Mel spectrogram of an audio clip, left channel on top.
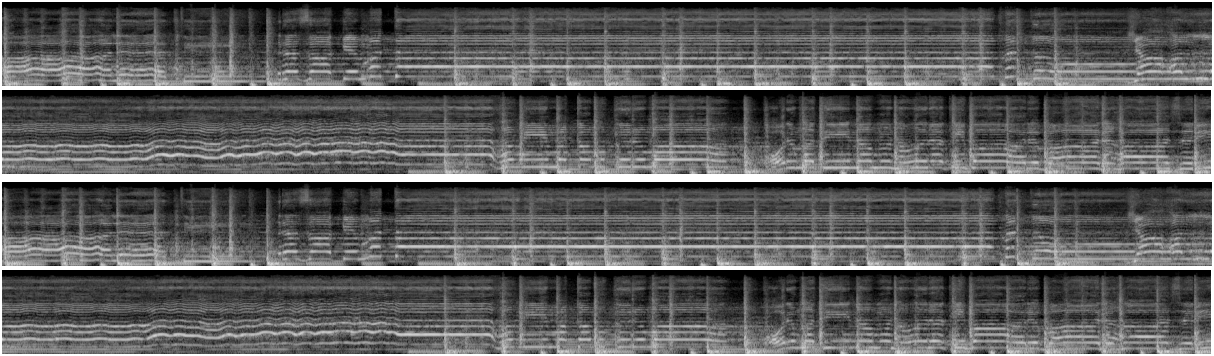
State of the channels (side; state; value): both; normal; correlation 0.44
